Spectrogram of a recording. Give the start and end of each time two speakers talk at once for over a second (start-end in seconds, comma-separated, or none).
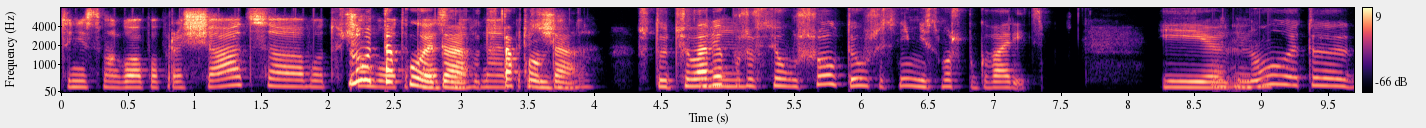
2.1-3.9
